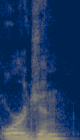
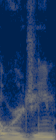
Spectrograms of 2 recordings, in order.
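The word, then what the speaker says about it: orogene: husband has killed their son because he's an Origine. I want to call it Origine, but apparently it's pronounced Origin, meaning that they can absorb energy, which is very frowned upon this world.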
